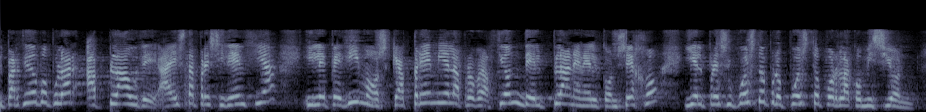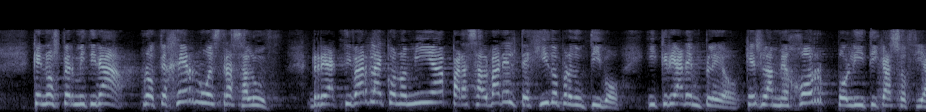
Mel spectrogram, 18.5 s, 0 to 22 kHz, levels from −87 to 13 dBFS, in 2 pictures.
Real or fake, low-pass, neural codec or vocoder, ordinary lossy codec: real; 7.2 kHz; none; AAC, 32 kbps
